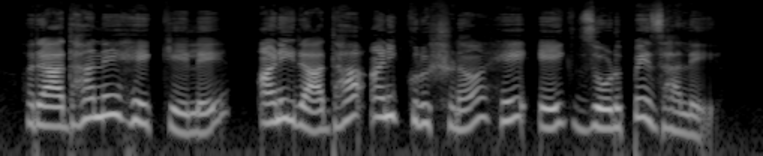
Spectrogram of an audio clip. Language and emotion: Marathi, neutral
